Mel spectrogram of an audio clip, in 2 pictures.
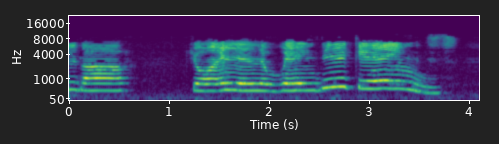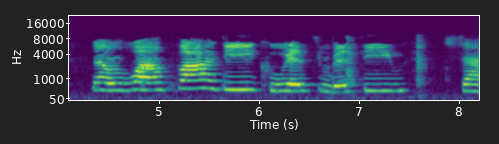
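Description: A young child singing a song alone, unaccompanied, in phrases of held notes, pausing briefly twice.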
